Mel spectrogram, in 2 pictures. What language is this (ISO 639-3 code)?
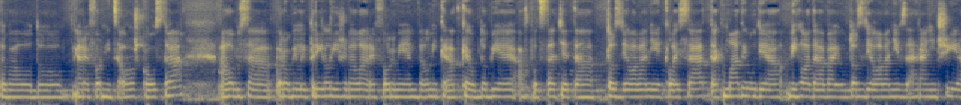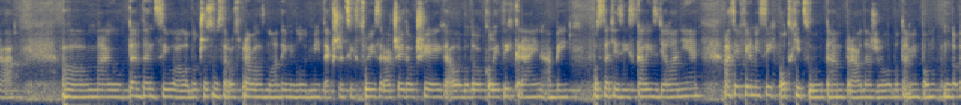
slk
